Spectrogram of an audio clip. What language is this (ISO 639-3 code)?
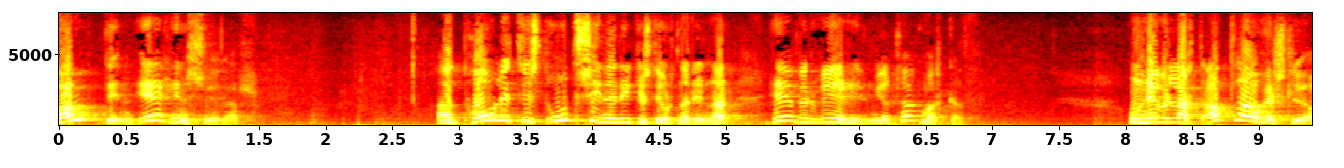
isl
